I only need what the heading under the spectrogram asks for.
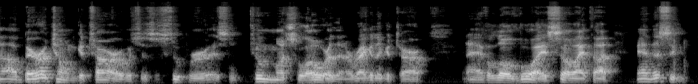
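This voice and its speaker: Over a video call, a male musician guest tells stories in a casual interview, relaxed and full of fillers. His voice is mid-range and the sound is roomy.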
